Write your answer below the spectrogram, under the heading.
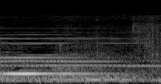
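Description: A parliamentary voting bell rings continuously before a vote on declaring a bill urgent, a steady metallic tone that is loudest at the start and then holds on without pause.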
